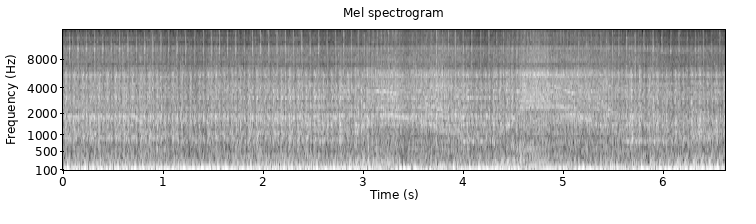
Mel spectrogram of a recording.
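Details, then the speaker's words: Himalayan 450 Sherpa single-cylinder idling unevenly, with the timing chain tensioner being swapped as a possible fix: a fast, light top-end ticking of about four a second. Owner suspects the valve train or shims and plans to open the head later. "Top of the head makes a ticking, and that is clearly that would be clearly the valve train business."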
